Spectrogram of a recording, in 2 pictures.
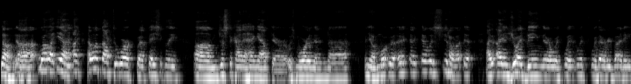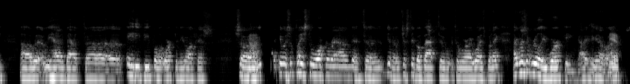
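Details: Adult man, stroke survivor, with aphasia affecting speaking, reading and writing; aphasia (mild, non-fluent features).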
